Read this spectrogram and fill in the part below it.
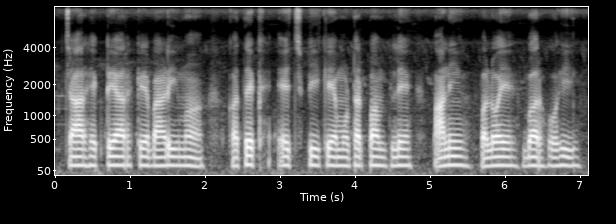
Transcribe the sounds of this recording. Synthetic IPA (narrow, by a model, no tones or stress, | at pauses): t͡ʃaɾɦekʈejəɾkebaɽime | kət̪eket͡ʃpikemoʈəɾpəmple | pa̰nipəloebəɾɦoɦi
